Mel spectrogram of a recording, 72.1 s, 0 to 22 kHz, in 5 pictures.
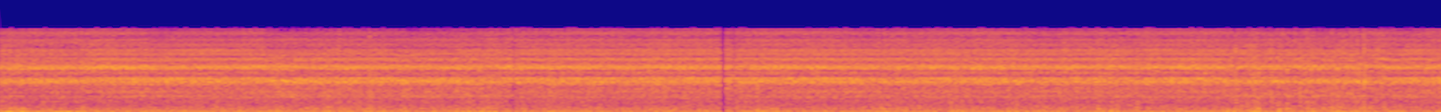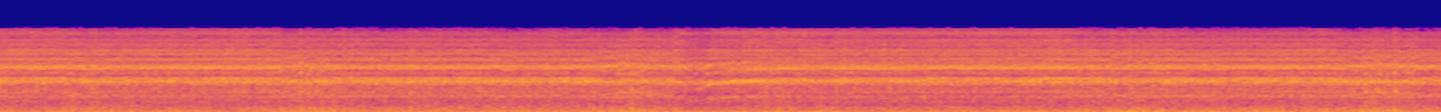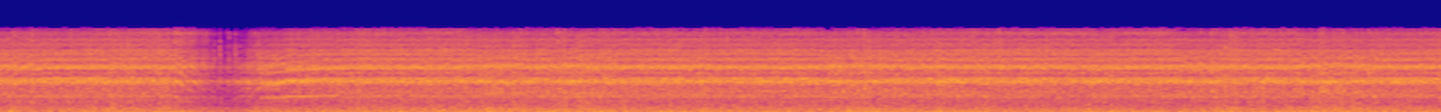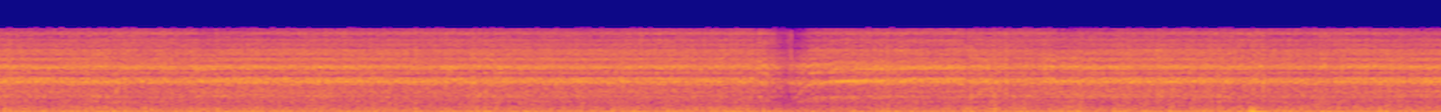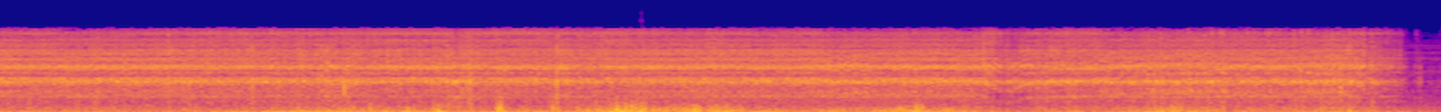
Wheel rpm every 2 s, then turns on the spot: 160, 160, 160, 160, 160, 160, 160, 160, 160, 160, 150, 160, 160, 160, 160, 100, 160, 160, 160, 160, 160, 160, 160, 160, 160, 130, 160, 160, 160, 160, 160, 160, 160, 150, 150, 100.
none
